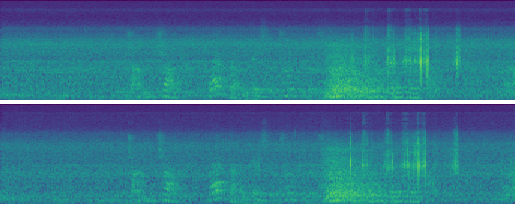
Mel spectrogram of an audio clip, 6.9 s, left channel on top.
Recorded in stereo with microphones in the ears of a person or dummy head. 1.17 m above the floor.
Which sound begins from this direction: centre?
A man speaking, at 1.6 s.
